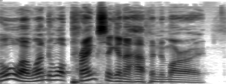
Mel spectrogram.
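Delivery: normal talking voice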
